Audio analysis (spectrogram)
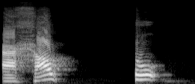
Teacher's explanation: tapi diidghamkan ke huruf ta, tapi sifat itbaqnya tidak boleh hilang. Ahadtu, help, to-nya tebal tetap. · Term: idgham naqis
